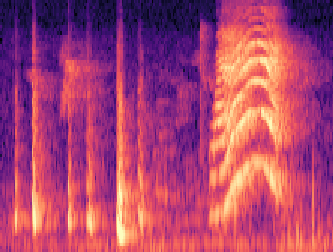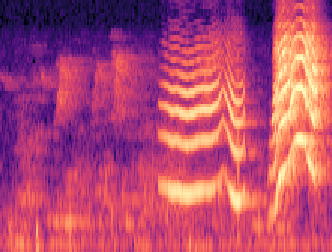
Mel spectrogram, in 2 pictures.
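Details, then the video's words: Young pet rose-ringed parakeet talking and saying "mummy". A few short clipped notes are followed by loud, rich, arched vocal sounds that rise and fall, with three drawn-out phrases in close succession. "mummy bolne wala tota || parrot talking || baby parrot talking"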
